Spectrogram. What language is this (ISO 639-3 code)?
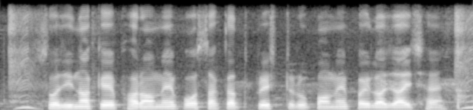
mai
